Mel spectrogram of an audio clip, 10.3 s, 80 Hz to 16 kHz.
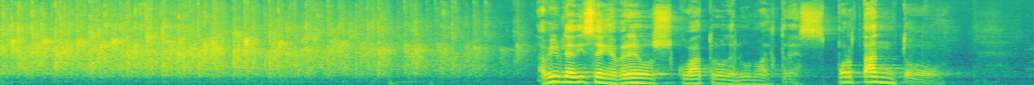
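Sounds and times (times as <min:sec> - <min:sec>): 
crowd applauding: 0:00.0 - 0:05.4
speech: 0:05.4 - 0:09.5.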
